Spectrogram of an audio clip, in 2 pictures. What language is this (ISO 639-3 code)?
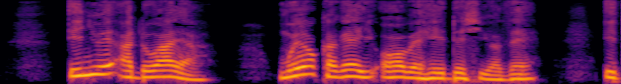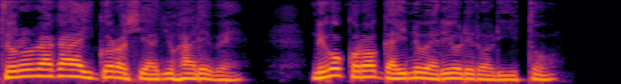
kik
